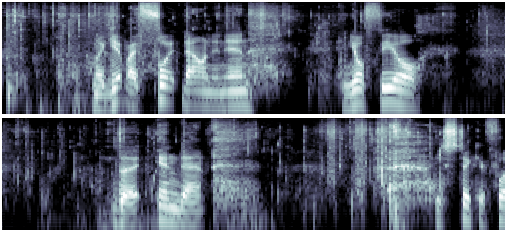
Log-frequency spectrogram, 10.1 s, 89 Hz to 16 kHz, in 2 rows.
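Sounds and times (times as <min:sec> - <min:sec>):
water sloshing around legs: 0:00.0 - 0:08.9.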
